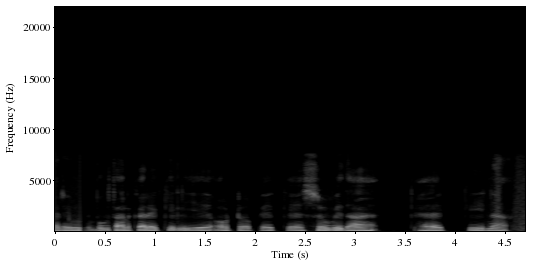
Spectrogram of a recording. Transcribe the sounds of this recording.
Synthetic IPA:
əɾinmnbʱʊɡt̪aːnkəɾekelḭeʔɔːʈoːpekesʊʋɪd̪ʱa | ɦɛkina

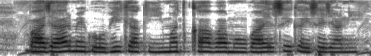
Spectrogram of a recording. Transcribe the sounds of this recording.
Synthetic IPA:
baːzaːɾmẽɡoːbʱikakiːmət̪kaʋamoːbaːɪlsekɛɪsed͡ʒaːniː

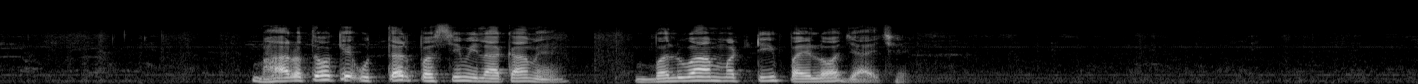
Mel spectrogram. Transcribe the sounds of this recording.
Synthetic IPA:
bʱaɾət̪õkeʔut̪ːəɾpəst͡ʃimilakamḛ̃ | bəluwaməʈːipəɪlɔd͡ʒa̰ḛt͡ʃʰɛ̰

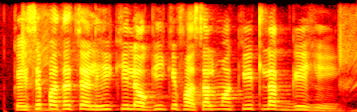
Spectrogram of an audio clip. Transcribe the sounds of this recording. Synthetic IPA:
kəjsepət̪at͡ɕəliːkiːlɔɡĩkifəsalmakiːʈləɡ̚ːeɦi

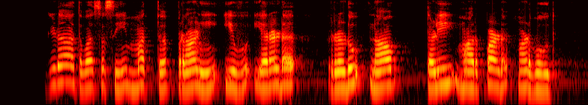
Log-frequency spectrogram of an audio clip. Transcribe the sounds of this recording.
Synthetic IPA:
ɡiɽaɐt̪ʰɐʋaːsɐsimɐt̪ːpɾaːɳiːʋɛɾɐɽɐ | ɾɐɽunaːʋ | t̪ɐɭimaːɾpaːɽmaːɽɐbɐɦud̪u

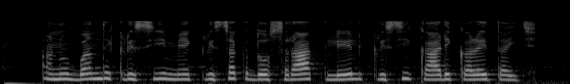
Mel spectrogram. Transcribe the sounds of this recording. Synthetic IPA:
ənubənd̪ʱkɾisimekɾisəkd̪osɾaklelkɾisikaɾjəkəɾəjt̪əjt͡ʃʰ

